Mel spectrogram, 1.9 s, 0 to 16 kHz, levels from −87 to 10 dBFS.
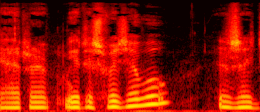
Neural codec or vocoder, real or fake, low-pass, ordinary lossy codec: none; real; 14.4 kHz; MP3, 64 kbps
